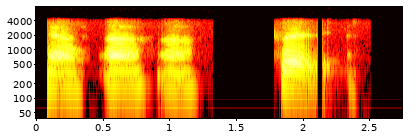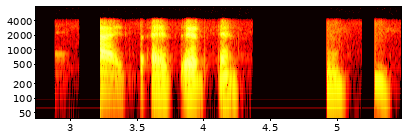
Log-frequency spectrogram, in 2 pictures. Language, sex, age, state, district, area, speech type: Kannada, female, 60+, Karnataka, Udupi, rural, conversation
